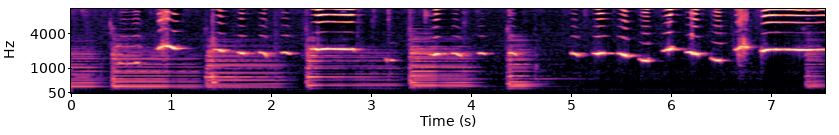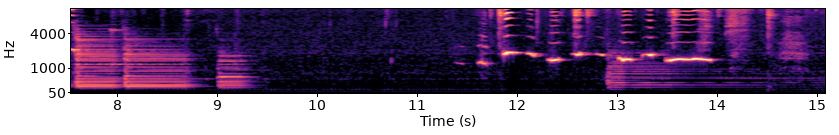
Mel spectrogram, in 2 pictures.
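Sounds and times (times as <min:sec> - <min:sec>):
cockatiel whistling: 0:00.0 - 0:07.6, 0:11.4 - 0:14.0
piano chords: 0:00.0 - 0:15.0.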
